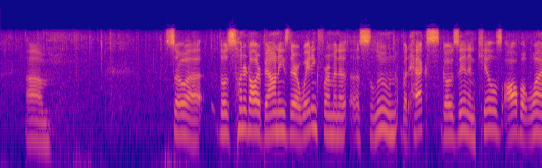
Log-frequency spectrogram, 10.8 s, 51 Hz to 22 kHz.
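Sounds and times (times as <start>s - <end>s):
heavy hail falling: 0.0s - 10.8s
speech: 0.5s - 1.3s, 3.3s - 10.8s.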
